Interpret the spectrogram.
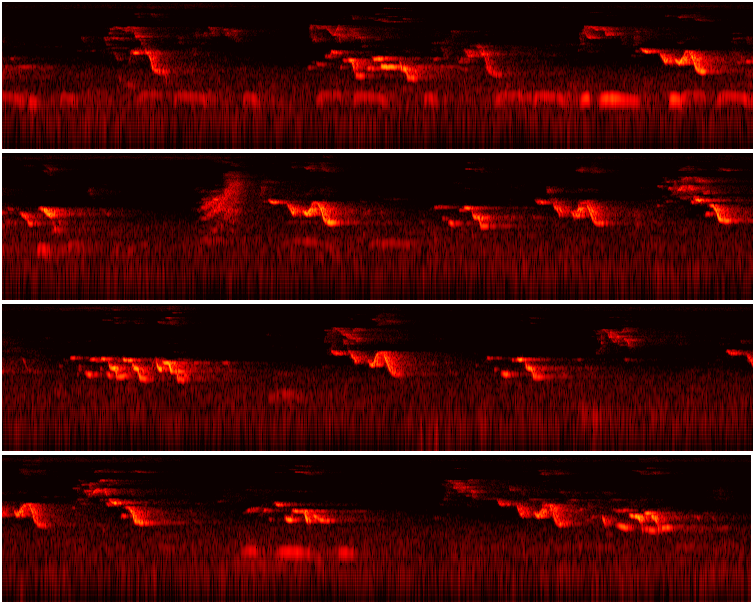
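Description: Bird calls: short chirping notes that fall in pitch, repeated in quick clusters every second or two.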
